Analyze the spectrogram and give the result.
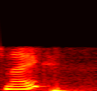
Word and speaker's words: Sneek: My center is in Holland, in Friesland, in the town called Sneek. And it's pronounced S-N-E-E-K.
